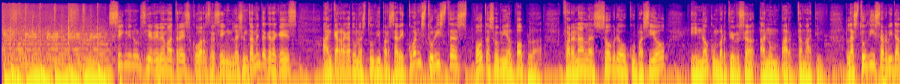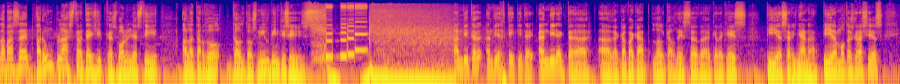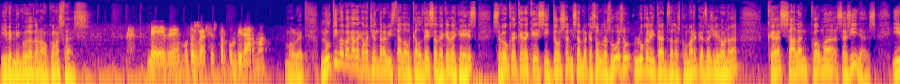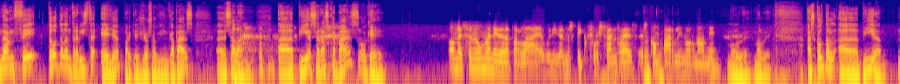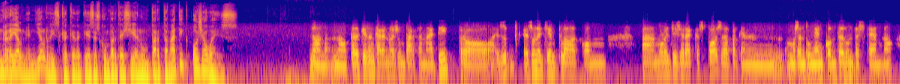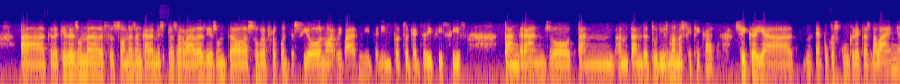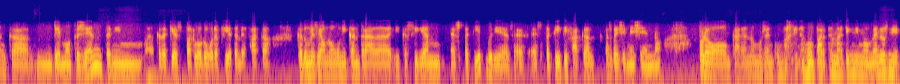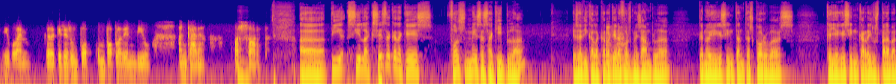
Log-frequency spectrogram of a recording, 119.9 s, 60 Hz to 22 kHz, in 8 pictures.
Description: L’alcadessa, Pia Serinyana ha explicat a DE CAP A CAP  que l’objectiu és apostar per un turisme “sostenible i de qualitat”.
ALCALDESSA-CADAQUES.mp3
